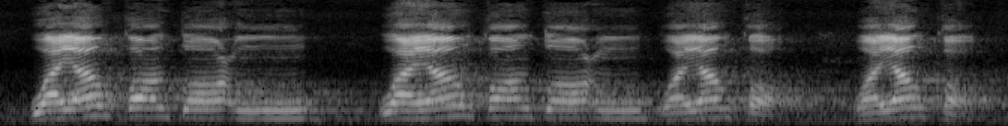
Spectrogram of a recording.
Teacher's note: Makanya tebal, besar pantulannya. Kalau qafnya itu sukun berarti dia sughra. Tetap ada pantulan tapi tidak sebesar pantulan kubro. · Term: qalqalah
